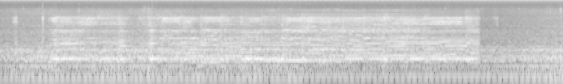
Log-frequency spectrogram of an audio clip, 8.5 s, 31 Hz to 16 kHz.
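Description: Music from an AM station played through the speaker of a 1960 Philco tube-type AM radio, picked up on a test after its electrolytic capacitors were replaced. The music breaks off suddenly about seven seconds in, leaving quieter noise.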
